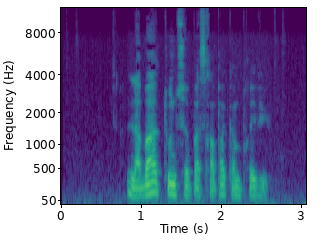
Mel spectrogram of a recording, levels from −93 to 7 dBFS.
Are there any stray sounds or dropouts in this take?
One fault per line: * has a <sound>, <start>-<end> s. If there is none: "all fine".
all fine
